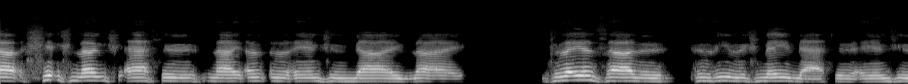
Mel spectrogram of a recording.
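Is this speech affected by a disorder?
Yes: Moebius syndrome; congenital, severe nerve damage, cleft lip and palate, 35+ surgeries; no speech until age 4, speech therapy, excess saliva.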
